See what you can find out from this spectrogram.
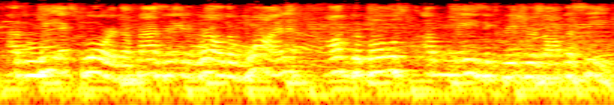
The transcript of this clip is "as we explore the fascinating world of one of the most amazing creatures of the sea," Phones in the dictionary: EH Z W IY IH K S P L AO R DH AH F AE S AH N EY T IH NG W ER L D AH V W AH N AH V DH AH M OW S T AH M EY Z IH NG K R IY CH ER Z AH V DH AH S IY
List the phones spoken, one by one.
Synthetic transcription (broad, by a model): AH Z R IY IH K S P L AO R DH AH F AE S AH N EY T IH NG W ER L D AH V W AH N AH V DH AH M OW S T AH M EY Z IH NG K R IY CH ER Z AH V DH AH S IY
